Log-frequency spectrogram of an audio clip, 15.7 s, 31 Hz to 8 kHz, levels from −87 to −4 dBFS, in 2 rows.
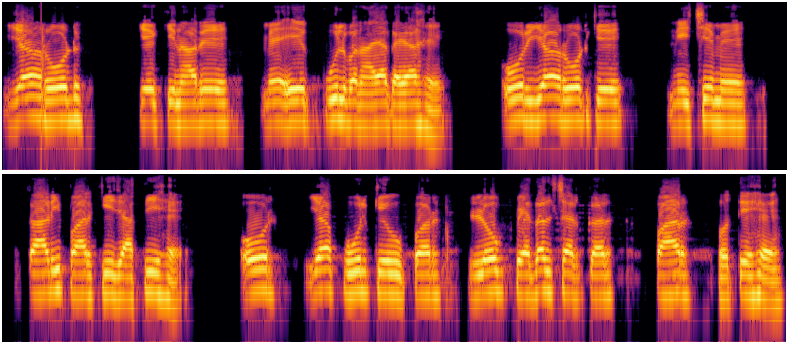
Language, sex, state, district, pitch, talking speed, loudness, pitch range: Hindi, male, Uttar Pradesh, Etah, 145 Hz, 120 wpm, -13 LUFS, 140-160 Hz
